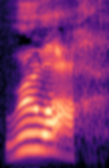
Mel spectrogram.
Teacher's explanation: it has a guttural sound, kind of like the German Achtung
